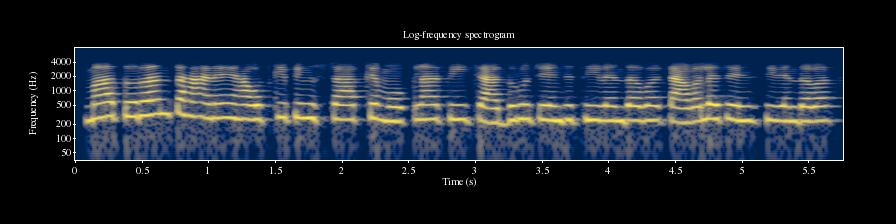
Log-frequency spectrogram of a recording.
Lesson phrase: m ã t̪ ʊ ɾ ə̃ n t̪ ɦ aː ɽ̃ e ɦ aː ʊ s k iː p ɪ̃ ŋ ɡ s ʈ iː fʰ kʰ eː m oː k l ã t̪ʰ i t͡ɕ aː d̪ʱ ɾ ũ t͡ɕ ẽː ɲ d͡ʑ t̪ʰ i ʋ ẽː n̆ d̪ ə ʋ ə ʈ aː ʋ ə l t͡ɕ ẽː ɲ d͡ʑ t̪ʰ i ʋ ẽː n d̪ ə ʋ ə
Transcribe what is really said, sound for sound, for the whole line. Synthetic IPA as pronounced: m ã t̪ ʊ ɾ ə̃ n t̪ ɦ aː ɽ̃ e ɦ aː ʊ s k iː p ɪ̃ ŋ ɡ s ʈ aː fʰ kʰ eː m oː k l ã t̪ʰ i t͡ɕ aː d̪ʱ ɾ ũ t͡ɕ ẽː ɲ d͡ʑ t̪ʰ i ʋ ẽː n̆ d̪ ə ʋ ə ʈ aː ʋ ə l t͡ɕ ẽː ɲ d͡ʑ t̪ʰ i ʋ ẽː n d̪ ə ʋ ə

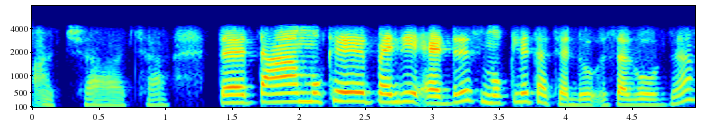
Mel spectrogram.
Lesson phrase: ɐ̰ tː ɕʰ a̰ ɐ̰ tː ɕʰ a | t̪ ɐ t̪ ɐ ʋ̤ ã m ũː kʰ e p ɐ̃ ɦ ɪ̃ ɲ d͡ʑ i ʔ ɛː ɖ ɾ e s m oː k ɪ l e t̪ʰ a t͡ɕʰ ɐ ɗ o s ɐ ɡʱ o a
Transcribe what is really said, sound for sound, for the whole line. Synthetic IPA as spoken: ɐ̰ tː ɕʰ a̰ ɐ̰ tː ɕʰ a | t̪ ɐ t̪ ɐ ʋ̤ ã m ũː kʰ e p ɐ̃ ɦ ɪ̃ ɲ d͡ʑ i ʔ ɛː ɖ ɾ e s m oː k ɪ l e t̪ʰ a t͡ɕʰ ɐ ɗ o s ɐ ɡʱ o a

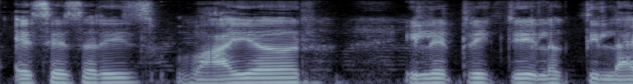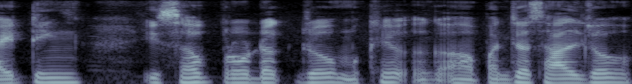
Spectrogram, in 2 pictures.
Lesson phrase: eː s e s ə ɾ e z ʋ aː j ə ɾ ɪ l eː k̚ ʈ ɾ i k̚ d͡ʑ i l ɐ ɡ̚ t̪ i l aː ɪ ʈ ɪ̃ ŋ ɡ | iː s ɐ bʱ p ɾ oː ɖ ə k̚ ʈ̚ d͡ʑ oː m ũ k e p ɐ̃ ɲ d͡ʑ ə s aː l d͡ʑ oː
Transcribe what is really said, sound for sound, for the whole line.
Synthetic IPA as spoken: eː s e s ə ɾ i z ʋ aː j ə ɾ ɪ l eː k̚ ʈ ɾ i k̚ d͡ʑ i l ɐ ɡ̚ t̪ i l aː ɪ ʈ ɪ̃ ŋ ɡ | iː s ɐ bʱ p ɾ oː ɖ ə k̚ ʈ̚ d͡ʑ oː m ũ kʰ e p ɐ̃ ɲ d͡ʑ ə s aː l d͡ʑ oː

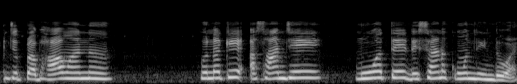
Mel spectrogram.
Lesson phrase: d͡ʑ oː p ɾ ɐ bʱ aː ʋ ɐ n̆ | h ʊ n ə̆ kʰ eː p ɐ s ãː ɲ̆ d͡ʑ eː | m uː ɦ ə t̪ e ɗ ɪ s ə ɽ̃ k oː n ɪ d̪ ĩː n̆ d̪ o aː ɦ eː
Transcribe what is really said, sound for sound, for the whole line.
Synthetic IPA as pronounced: d͡ʑ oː p ɾ ɐ bʱ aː ʋ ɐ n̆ | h ʊ n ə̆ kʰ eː ʔ ɐ s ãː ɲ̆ d͡ʑ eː | m uː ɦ ə t̪ e ɗ ɪ s ə ɽ̃ k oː n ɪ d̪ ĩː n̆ d̪ o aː ɦ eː

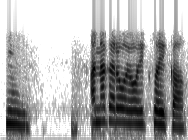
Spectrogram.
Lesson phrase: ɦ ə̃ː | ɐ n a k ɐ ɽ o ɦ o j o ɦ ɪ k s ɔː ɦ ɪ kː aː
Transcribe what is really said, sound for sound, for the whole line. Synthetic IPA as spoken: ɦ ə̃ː | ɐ n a k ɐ ɾ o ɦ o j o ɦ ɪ k s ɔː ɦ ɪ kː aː

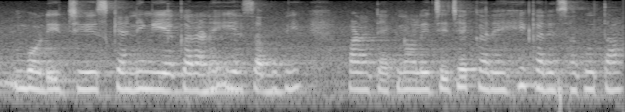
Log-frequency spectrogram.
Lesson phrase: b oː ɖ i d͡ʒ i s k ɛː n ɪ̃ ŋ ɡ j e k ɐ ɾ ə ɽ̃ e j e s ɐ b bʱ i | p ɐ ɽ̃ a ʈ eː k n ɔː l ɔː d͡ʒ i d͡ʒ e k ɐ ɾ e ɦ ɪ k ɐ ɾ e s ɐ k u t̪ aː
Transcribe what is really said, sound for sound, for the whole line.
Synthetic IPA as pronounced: b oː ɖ i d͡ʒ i s k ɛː n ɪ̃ ŋ ɡ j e k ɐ ɾ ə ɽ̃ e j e s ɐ b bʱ i | p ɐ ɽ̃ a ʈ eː k n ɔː l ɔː d͡ʒ i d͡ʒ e k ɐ ɾ e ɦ i k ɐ ɾ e s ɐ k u t̪ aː

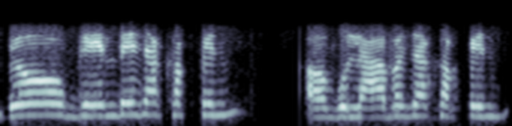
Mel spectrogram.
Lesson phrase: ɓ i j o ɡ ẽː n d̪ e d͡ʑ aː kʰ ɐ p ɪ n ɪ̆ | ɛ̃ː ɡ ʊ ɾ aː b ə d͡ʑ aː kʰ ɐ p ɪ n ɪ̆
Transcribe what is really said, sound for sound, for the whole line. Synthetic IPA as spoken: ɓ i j o ɡ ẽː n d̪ e d͡ʑ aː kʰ ɐ p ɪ n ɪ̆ | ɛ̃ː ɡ ʊ l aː b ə d͡ʑ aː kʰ ɐ p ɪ n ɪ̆

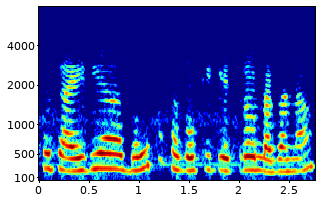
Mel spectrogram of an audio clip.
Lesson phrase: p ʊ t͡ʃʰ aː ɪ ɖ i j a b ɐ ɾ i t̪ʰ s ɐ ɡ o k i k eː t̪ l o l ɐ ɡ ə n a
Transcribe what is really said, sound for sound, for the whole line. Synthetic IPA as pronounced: k ʊ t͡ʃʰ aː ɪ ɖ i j a b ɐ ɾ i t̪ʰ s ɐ ɡ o k i k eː t̪ ɾ o l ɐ ɡ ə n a

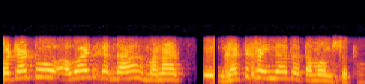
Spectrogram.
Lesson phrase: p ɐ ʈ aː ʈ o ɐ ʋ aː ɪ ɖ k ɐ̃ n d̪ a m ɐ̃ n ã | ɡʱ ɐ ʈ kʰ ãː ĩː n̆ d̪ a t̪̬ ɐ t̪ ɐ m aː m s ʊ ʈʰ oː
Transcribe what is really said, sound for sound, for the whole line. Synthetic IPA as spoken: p ɐ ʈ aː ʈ o ɐ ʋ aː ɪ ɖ k ɐ̃ n d̪ a m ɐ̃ n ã | ɡʱ ɐ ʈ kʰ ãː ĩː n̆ d̪ a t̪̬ ɐ t̪ ɐ m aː m s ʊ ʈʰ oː

